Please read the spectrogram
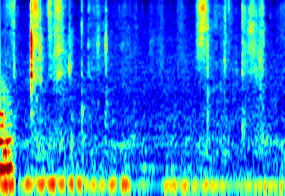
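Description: Tarot cards being shuffled and handled, a few short rustling strokes, over a steady low hum.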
